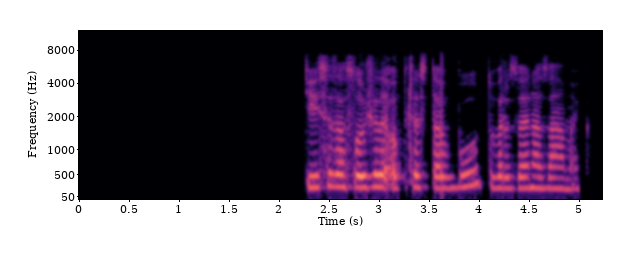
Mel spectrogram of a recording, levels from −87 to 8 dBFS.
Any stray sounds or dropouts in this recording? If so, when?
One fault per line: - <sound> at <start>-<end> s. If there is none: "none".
none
